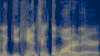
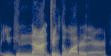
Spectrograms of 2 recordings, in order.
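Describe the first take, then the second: First: Said in the usual way. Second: Cannot spelt out, low and quieter; stress on cannot. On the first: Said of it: "first take". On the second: Real, not acted. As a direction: spell out cannot, each syllable firm. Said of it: "repeated for emphasis".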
